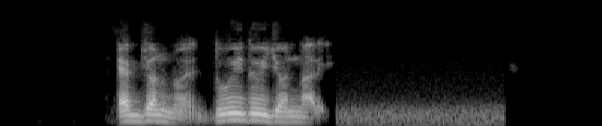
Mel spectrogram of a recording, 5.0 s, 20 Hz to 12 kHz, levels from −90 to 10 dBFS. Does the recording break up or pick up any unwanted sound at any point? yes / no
no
